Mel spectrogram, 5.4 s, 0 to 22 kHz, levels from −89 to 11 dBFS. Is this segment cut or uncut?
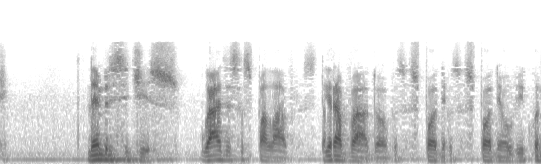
cut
